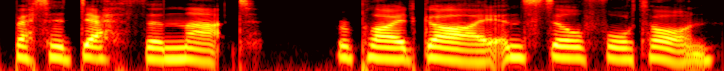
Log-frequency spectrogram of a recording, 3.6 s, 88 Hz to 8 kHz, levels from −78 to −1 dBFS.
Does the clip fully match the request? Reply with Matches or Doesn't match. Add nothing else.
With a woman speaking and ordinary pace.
Matches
